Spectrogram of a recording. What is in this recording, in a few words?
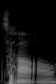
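"cao", Mandarin Chinese, third tone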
